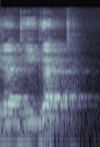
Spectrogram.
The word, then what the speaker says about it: रधिगत: यहाँ पर भी रधिगत ऐसा बोलना है।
